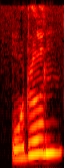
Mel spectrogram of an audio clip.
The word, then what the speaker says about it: 옳은: 개구리가 되라고 엄마는 청개구리에게 옳은 옳다 할 때 그거죠 오른 이렇게 소리납니다 히읗 소리 안 나고 소리로 훈육을 하였지만 우리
